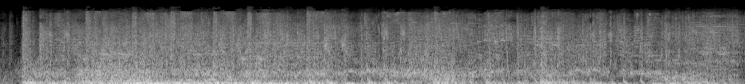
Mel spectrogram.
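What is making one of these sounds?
Magic explosions boom and crackle.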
